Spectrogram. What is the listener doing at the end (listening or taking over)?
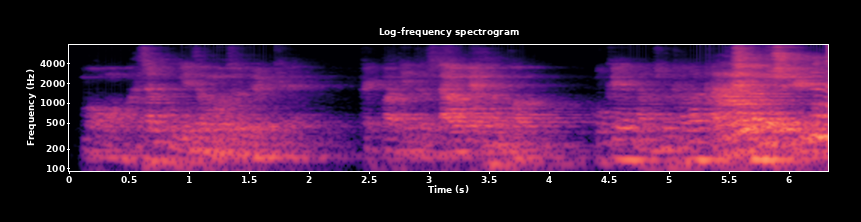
taking over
